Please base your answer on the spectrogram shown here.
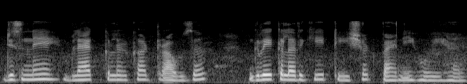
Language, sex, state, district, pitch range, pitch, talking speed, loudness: Hindi, female, Bihar, West Champaran, 195-225 Hz, 215 Hz, 165 wpm, -18 LUFS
